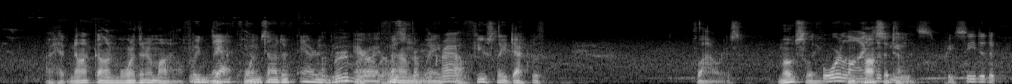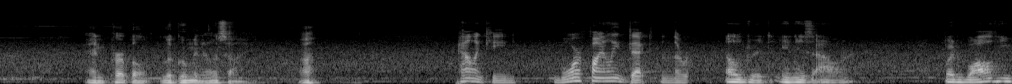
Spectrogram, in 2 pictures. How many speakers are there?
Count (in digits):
3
